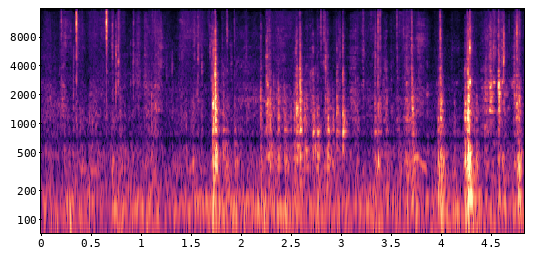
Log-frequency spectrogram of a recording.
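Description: Irregular light clicks and taps of a plastic electrical connector and its wiring being handled and fitted by gloved hands in an engine bay. The sharpest click comes nearly two seconds in, and another near the end.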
